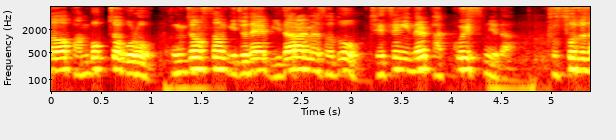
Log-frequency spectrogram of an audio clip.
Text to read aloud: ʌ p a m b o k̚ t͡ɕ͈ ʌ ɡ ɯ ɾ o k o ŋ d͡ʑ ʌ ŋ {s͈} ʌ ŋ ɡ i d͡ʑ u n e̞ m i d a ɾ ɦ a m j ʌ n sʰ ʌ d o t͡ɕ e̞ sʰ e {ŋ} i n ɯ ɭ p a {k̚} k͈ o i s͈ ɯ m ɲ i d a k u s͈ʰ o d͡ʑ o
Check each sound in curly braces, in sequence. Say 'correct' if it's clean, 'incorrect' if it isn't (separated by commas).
correct, correct, incorrect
